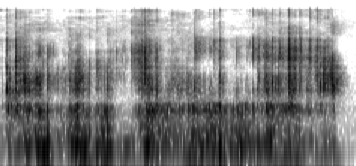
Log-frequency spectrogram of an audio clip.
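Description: A dark stone pestle is pushed down into a wooden bowl full of coarse white Epsom salt, crushing the crystals while a hand steadies the bowl rim. Dense bursts of dry, gritty crunching and sharp clicking crackles come in waves, bright and close, before stopping abruptly just before the end.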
